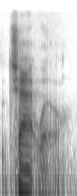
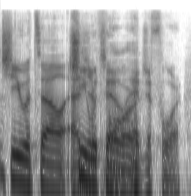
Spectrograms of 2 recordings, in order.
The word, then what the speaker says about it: Chiwetel Ejiofor: Like the only person who knew what movie they were making was Chatwell. Well, how pronounce it? Chiwetel Ejiofor.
